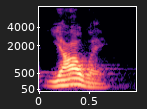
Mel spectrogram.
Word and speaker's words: Yahweh: So they wrote it YHWH. But in order to pronounce it, we have introduced vowels and we've added an A and an E and we get Yahweh.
